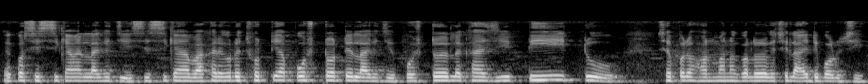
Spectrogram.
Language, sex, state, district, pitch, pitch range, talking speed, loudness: Odia, male, Odisha, Nuapada, 175 Hz, 165-180 Hz, 145 wpm, -14 LUFS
